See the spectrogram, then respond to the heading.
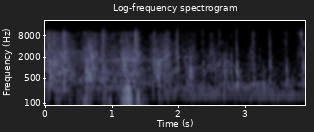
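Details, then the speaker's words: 1993 Cadillac Allante Northstar V8 with an idle speed control code and long hot-soak crank. With the idle air control motor commanded by PCM override, it clicks lightly, about two a second, over a faint hum; the pintle is not extending. Motor or PCM driver fault is unconfirmed. "I can hear it moving. It's trying to move. The pintle is not extending. That's the sound I was hearing before."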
